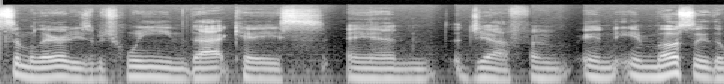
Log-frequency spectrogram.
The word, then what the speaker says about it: Gef: just the Jeff than the way Jeff is spelled you know G but it's it kind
